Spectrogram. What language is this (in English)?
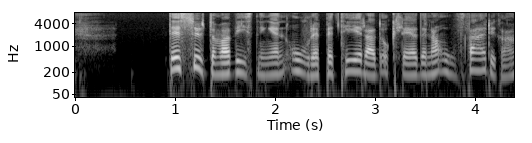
Swedish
